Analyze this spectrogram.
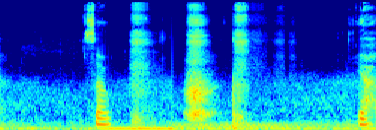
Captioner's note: exhales sharply; sniffles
